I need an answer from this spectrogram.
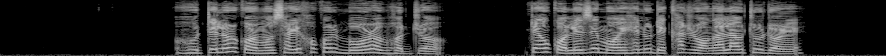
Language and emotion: Assamese, sad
